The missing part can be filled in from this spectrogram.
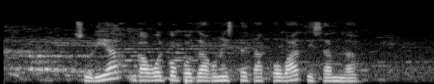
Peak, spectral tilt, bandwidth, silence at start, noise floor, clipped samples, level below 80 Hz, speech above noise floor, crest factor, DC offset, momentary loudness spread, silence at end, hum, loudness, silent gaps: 0 dBFS; -7 dB/octave; 7.8 kHz; 0.05 s; -42 dBFS; under 0.1%; -52 dBFS; 29 dB; 16 dB; under 0.1%; 9 LU; 0.5 s; none; -15 LUFS; none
